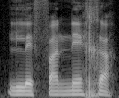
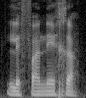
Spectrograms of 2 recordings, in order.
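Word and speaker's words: לְפָנֶיךָ: It's a fe, it's got no dot. Fe, it's got no dot. Lefa, lefa, ne. And over here, no vowel underneath. And therefore, it is a silent letter. Lefanecha. Lefanecha.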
